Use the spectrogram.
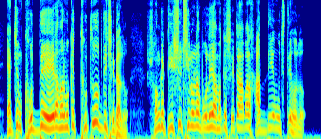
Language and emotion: Bengali, disgusted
